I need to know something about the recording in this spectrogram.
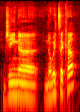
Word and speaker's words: Gina Noetica: Well, we are live, and today I am joined with Gina Noetica. Is that how I pronounce it?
